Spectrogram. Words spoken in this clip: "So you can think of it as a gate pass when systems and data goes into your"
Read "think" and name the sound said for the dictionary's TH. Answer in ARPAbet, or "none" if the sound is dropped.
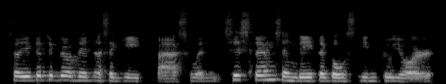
T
